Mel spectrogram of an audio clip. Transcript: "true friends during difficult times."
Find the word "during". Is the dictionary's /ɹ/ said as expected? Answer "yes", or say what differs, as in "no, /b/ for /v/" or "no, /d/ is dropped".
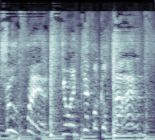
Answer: yes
